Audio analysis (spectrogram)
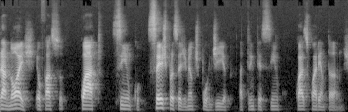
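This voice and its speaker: At a fairly slow pace, a man with an unremarkable speaking voice talks at medium pitch with fairly even intonation and big swings in loudness. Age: 60s. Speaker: anesthesiologist. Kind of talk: podcast interview.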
